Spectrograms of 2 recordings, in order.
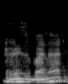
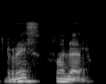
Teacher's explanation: Entonces, hay una asimilación en el sentido que la S ensordece a la B, le otorga el rasgo de ella, de ser sorda. Entonces la B se transforma en F, porque la F es la sorda correspondiente a la B que es sonora. Entonces queda, en vez de resbalar, queda resfalar.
